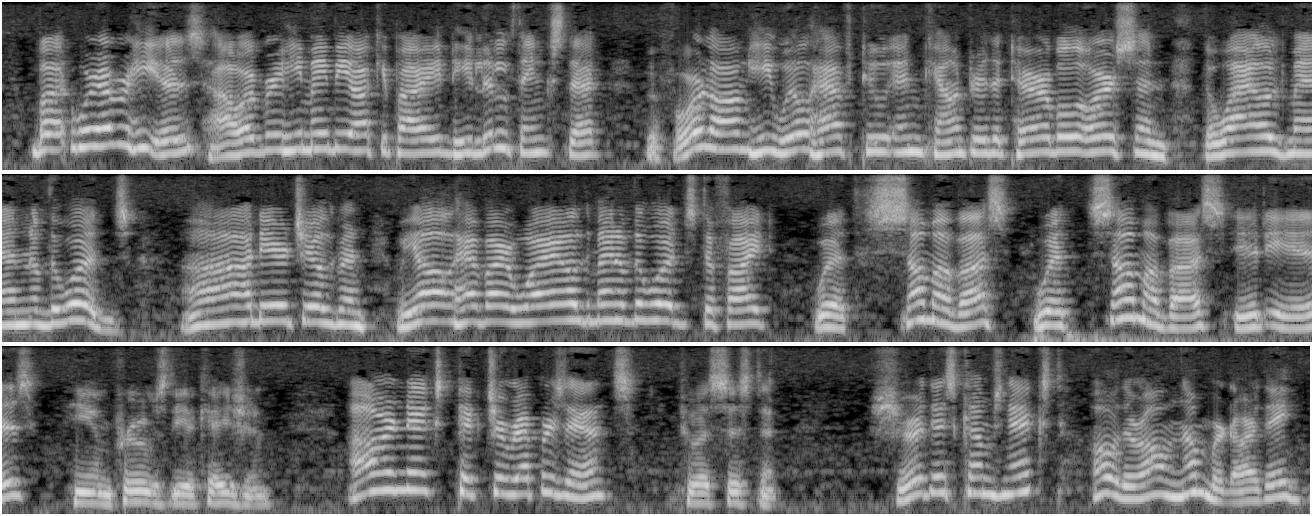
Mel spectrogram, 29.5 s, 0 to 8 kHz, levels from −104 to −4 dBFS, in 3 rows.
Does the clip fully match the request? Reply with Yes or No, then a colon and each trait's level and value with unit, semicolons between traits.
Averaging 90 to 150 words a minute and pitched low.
No: average, 140 wpm; high, 220 Hz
